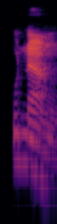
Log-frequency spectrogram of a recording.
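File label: "kunang", Malay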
